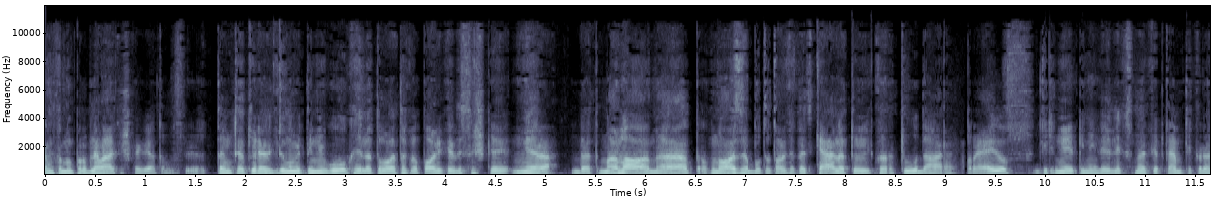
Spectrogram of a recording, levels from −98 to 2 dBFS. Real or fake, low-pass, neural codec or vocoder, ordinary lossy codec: fake; 10.8 kHz; codec, 44.1 kHz, 1.7 kbps, Pupu-Codec; AAC, 32 kbps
